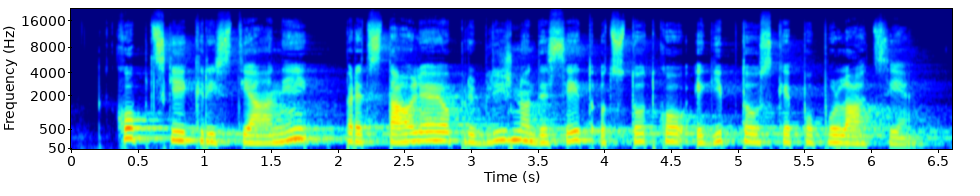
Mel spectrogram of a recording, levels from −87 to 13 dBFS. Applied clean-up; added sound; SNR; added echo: none; none; none; none.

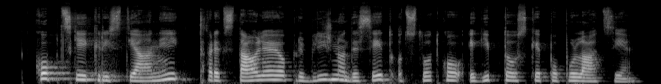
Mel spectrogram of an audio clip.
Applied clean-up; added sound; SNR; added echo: neural mask model DeepFilterNet 3.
